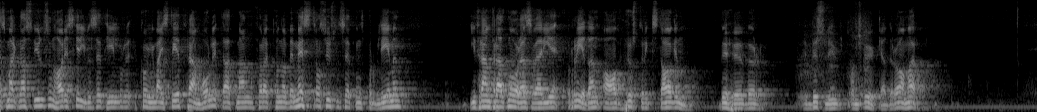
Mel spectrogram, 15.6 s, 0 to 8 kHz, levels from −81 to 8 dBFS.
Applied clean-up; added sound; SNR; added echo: neural separator model SepFormer DNS4.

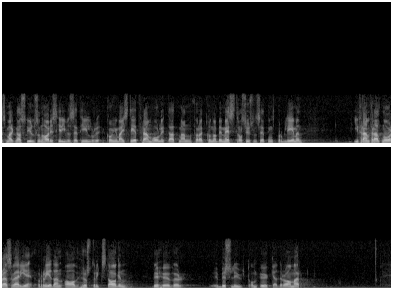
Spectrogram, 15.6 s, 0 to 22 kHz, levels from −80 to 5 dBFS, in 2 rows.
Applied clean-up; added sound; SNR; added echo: none; none; none; none.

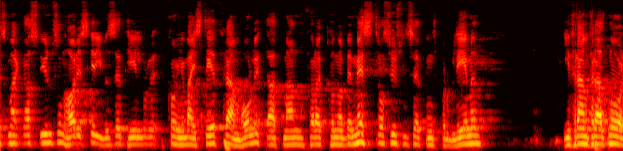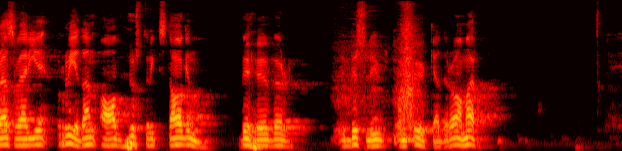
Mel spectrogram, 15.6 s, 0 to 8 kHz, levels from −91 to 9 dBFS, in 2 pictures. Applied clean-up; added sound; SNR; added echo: classical method WPE with log-MMSE.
